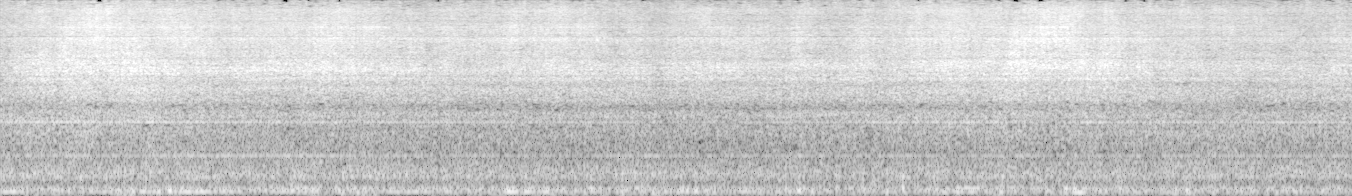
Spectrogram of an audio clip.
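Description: Helicopter running on the ground with its rotor turning: a steady engine whine under a loud rush of rotor wash, with a low rumble beneath.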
